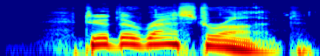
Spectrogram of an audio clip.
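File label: "to the restaurant", English, male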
